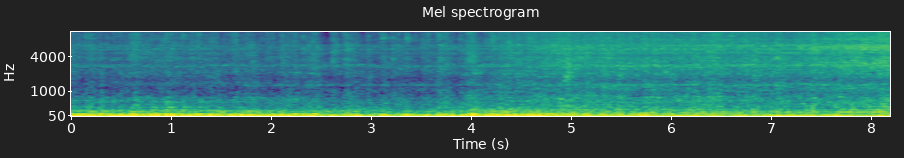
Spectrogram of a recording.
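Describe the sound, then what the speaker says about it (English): A Ford Falcon XB GS hardtop V8 idles low and lumpy at steady loudness, a deep continuous rumble close by that holds throughout. "I love that chunky idle."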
